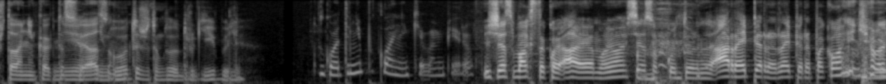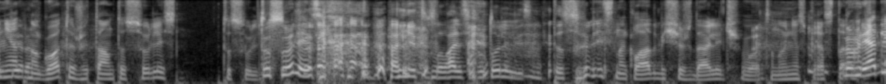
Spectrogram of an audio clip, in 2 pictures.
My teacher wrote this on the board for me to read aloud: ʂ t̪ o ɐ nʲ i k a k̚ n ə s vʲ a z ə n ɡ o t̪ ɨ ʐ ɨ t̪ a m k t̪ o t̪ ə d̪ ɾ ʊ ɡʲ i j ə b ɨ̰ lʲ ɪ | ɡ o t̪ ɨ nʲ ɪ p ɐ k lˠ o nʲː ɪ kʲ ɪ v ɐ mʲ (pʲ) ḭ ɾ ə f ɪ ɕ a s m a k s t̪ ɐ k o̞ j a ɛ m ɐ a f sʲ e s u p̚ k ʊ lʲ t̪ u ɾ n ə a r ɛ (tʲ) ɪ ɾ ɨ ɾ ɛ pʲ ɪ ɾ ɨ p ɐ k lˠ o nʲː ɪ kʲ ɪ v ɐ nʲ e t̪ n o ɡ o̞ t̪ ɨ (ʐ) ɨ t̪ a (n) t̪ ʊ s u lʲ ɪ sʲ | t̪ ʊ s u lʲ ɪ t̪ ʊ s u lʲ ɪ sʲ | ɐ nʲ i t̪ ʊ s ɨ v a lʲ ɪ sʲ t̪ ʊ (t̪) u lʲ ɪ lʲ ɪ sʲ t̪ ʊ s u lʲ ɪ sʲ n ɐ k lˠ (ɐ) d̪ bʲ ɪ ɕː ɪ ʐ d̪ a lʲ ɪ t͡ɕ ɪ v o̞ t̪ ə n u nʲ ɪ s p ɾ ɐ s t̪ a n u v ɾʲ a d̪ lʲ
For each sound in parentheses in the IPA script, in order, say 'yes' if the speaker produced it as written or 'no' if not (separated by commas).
yes, no, yes, no, yes, no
